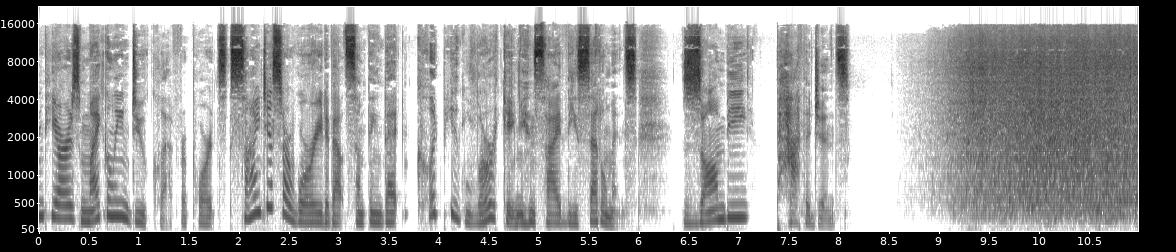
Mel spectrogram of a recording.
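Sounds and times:
speech: 0:00.0 - 0:08.2
ocean surf roaring below an ocean bluff: 0:08.7 - 0:10.9.

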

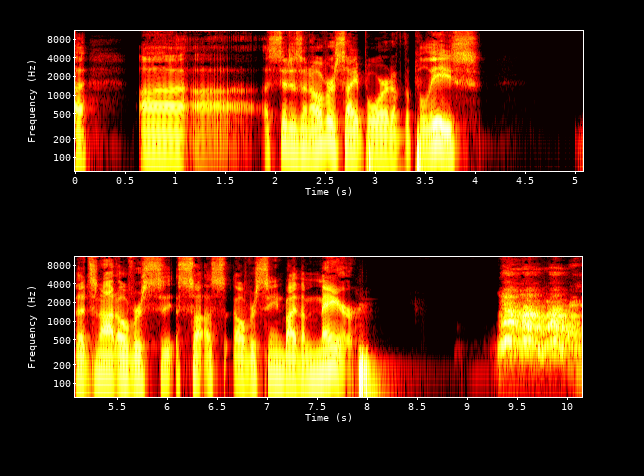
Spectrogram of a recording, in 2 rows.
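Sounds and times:
speech: 0:00.0 - 0:04.1, 0:05.1 - 0:08.1
dog barking loudly: 0:09.3 - 0:10.1.

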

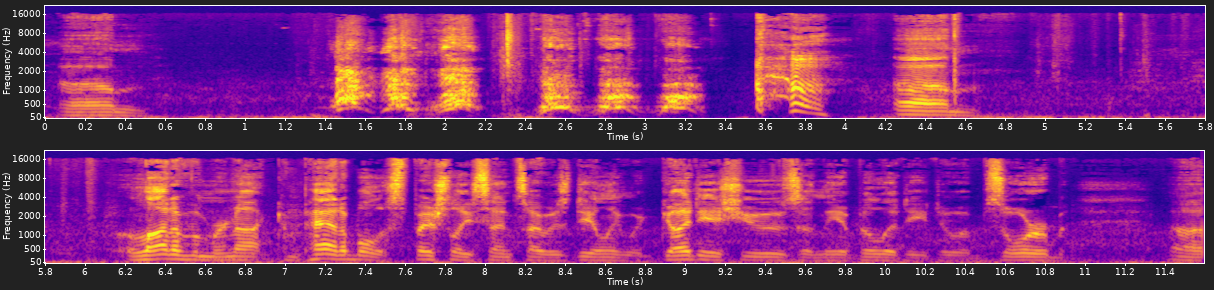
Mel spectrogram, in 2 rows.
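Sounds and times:
speech: 0:00.1 - 0:00.6, 0:03.8 - 0:04.8, 0:06.2 - 0:11.5
dog barking: 0:01.4 - 0:03.4.

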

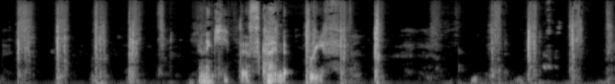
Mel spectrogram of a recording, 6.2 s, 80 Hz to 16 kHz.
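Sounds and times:
tarot cards being shuffled: 0:00.1 - 0:01.8, 0:03.0 - 0:06.1
speech: 0:02.0 - 0:03.5.

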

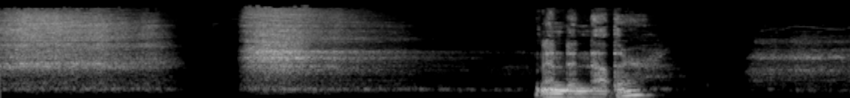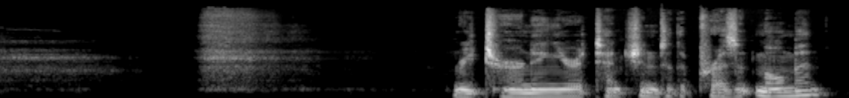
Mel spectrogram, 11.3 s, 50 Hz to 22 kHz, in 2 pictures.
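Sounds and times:
long deep breath during guided meditation: 0:00.0 - 0:03.4, 0:05.0 - 0:08.2
speech: 0:03.6 - 0:04.4, 0:08.7 - 0:11.3.

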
